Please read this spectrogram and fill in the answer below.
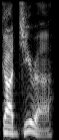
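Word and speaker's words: Gojira: you say it Godzilla or in Japan they're called godjira in Japan have you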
